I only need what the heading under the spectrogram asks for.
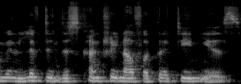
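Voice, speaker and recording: A woman with a strong Malaysian accent on a very clean recording with a silent background. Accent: Malaysian, still strong. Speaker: podcast co-host, personal transformation coach. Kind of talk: casual podcast conversation.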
